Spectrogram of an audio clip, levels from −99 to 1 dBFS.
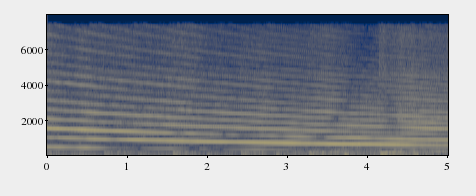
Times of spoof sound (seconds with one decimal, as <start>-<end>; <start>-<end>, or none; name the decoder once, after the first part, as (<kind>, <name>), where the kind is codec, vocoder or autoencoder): none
